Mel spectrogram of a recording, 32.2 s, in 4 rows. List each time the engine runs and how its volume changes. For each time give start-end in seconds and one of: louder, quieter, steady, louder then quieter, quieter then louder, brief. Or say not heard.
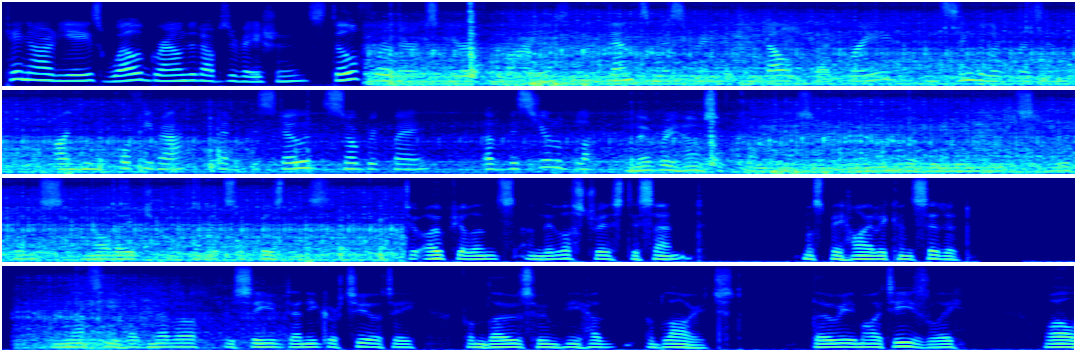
2.7-19.1 quieter then louder
24.2-26.3 brief.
